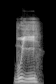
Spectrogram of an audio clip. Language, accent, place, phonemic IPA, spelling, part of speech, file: French, France, Lyon, /bu.ji/, bouillis, verb, LL-Q150 (fra)-bouillis.wav
- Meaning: 1. first/second-person singular past historic of bouillir 2. masculine plural of bouilli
